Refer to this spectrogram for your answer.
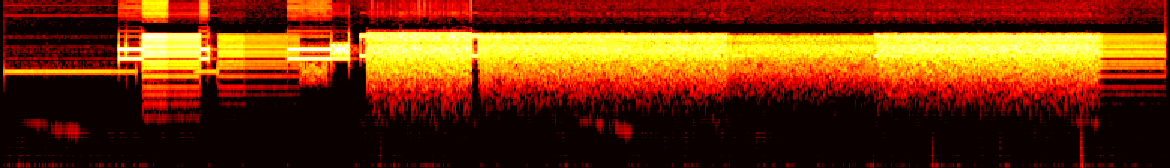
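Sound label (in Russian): модем шипит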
